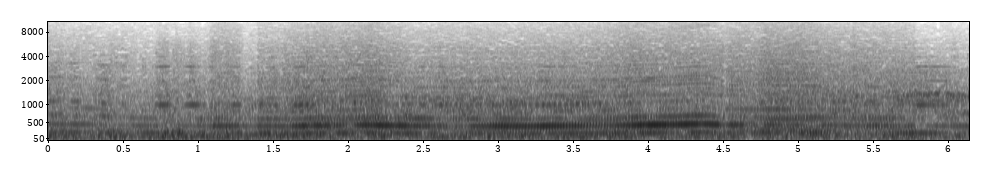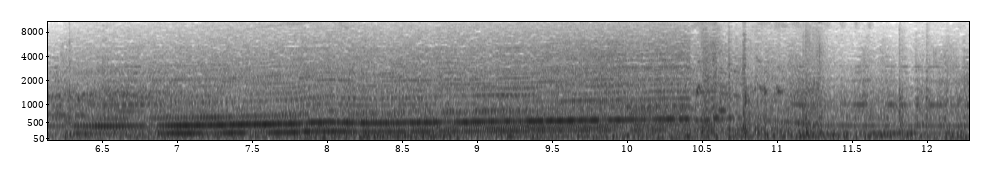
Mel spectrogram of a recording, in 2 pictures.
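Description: Ferrari 458 Italia race car in Gran Turismo 7 lapping a wet Spa circuit: a steady, high-pitched engine note that rises and falls with throttle and gear changes, close and continuous throughout.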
